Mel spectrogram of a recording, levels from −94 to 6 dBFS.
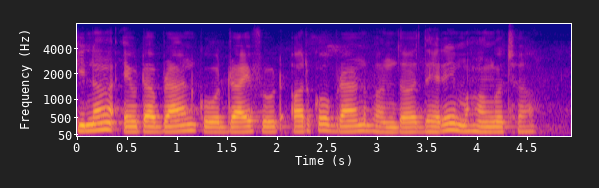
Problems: constant background noise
